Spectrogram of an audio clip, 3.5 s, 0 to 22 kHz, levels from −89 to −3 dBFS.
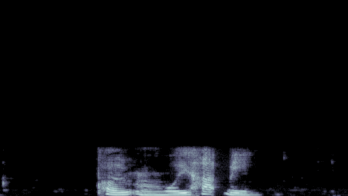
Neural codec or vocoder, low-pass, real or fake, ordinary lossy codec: none; 5.4 kHz; real; AAC, 48 kbps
